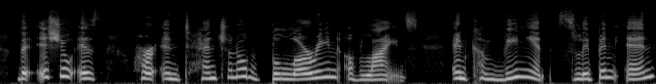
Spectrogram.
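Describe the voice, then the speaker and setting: A woman's high-pitched voice with a Spanish accent, at a fairly slow pace, in a dry, close sound with no echo. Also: very clean recording, silent background. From Mexico. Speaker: commentary youtuber. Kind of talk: video commentary.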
